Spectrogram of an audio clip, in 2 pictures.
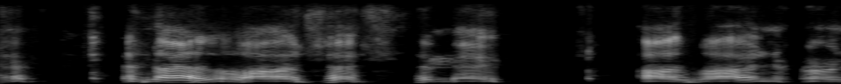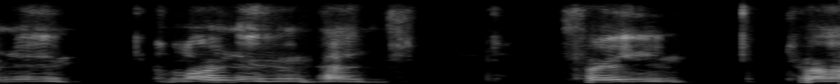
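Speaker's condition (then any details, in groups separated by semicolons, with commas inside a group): Head and neck cancer; left vagus nerve severed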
